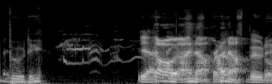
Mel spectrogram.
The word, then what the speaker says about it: Boutte: I just like saying Boutte because he's got to be a French guy, right? French guy for sure, right? I think I'm not trying to steal your thunder. I think it's pronounced booty.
